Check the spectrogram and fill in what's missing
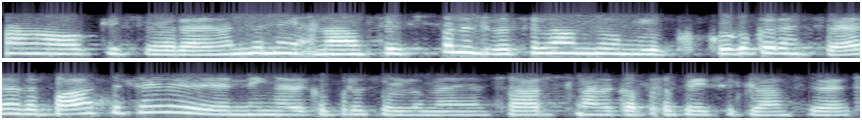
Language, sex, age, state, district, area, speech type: Tamil, female, 30-45, Tamil Nadu, Ariyalur, rural, conversation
